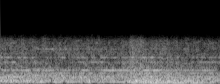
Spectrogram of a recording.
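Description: Background film score: a sustained droning synth pad with a few held tones over a steady low rumble.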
